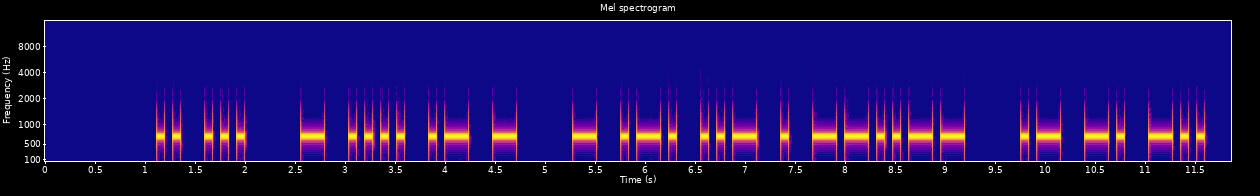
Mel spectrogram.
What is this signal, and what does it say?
Morse code, heard as a keyed tone, about 15 wpm, 700 Hz. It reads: IS THAT TRUE, AND
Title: Sentences from Top 1200 Words 15wpm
